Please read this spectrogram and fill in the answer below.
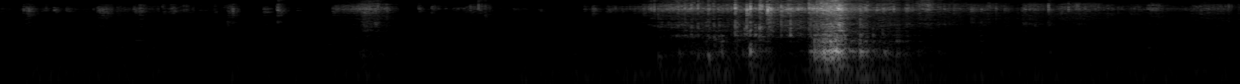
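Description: Trail-camera audio of a raccoon at a wire cage guarding an acorn seed tray: light, irregular scratching and patter, then a louder scraping rustle about three to five seconds in.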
